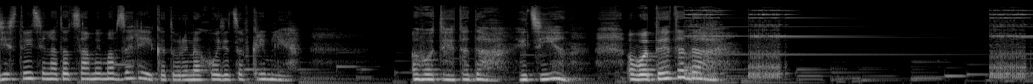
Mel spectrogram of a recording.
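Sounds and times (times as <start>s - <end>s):
speech: 0.0s - 3.3s, 4.1s - 7.7s
telephone ringing: 6.7s - 10.3s.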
